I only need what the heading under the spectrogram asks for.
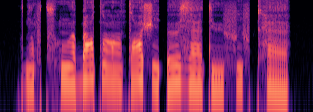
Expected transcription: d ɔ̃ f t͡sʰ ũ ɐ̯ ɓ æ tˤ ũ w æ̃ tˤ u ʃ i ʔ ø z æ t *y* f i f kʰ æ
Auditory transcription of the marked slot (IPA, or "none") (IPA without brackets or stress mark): y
